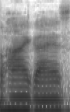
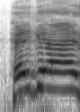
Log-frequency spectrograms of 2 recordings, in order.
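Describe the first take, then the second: First: The voice is pitched low and relaxed. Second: The voice is pitched high and bright. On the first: This is how one talks with friends. "My normal voice ... it goes down" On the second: This is how one talks on the radio. "when I talk in the radio, it has to go up"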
